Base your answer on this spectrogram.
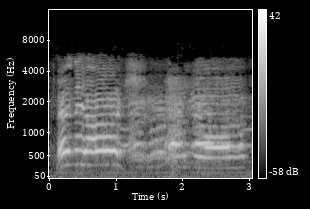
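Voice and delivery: slow, drawn-out bellowed command; shouted order. Acted. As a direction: haul the words out across the ship. Officer calls crew to yards.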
